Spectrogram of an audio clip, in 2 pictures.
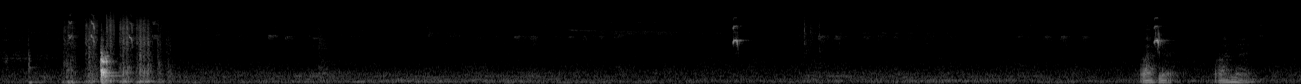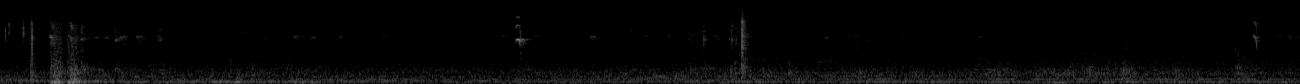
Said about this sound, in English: back to the nest where the baby birds are calling.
